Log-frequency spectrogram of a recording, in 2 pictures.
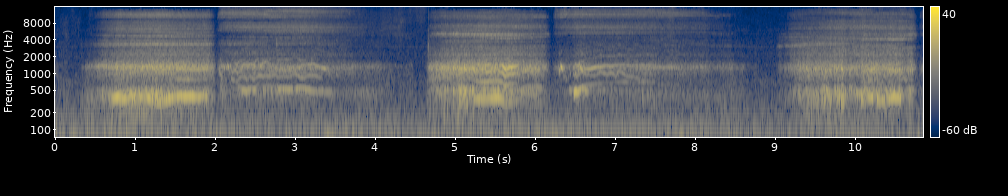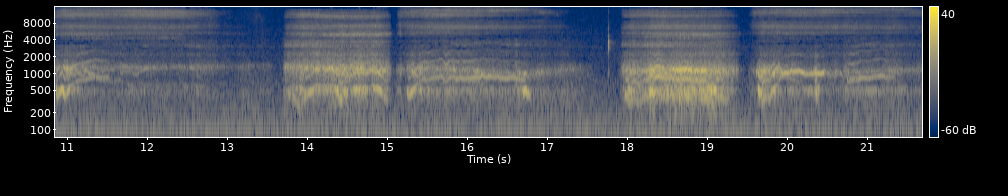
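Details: Heavy, labored breaths with musical whistling wheezes on each breath, about 14 breaths a minute; sound-effect recording of wheezing.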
